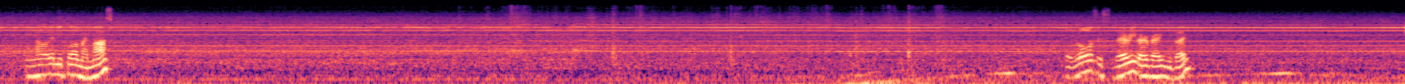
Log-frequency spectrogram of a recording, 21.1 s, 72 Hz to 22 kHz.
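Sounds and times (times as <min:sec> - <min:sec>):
coffee roaster fan whirring: 0:00.0 - 0:21.0.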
